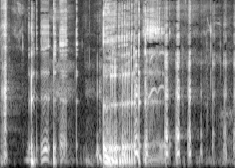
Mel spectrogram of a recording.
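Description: A long, loud, rumbling burp erupts in the middle, low and gravelly, with a person talking briefly before and after it.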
